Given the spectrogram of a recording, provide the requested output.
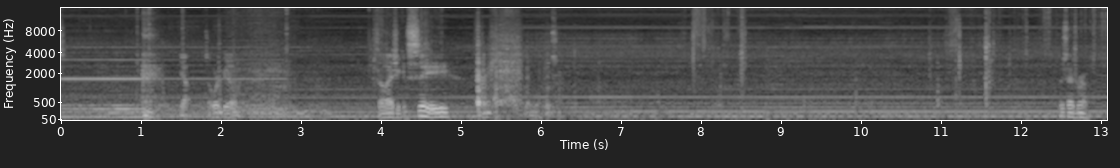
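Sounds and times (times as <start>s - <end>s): three d printer fan humming: 0.0s - 13.0s.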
